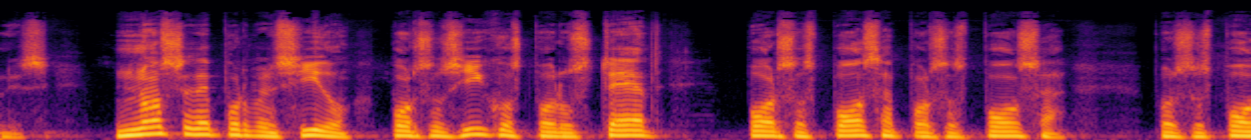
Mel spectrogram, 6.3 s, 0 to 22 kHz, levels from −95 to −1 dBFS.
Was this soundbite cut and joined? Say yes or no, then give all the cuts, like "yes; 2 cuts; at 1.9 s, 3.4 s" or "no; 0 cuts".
no; 0 cuts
